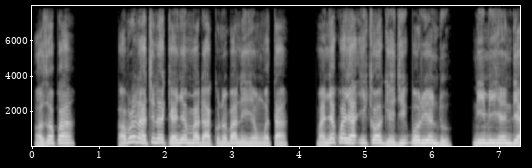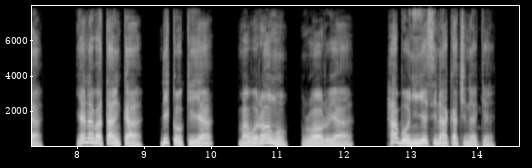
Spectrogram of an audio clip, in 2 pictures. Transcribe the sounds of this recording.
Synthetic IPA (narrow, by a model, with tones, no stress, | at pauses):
ɔ˨zɔ˦kʷa˦ | ɔ˨bʊ˦ɾʊ˦na˨t͡ʃi˦ne˦ke˨ɲe˦m̩˦ma˦da˨kʊ˨nʊ˨ba˦ni˦ɦe˦ŋ̩˦ŋʷe˦ta˦ | ma˨ɲe˦kʷa˦ja˦ʔi˦kɔ˦ɡe˨d͡ʒi˦k͡po˦ɾi˦e˦n̩˦dṵ˨ | ni˦mi˦ɦe˦n̩˦dɪ˦a̰˨ | ja˦na˨ba˨ta˦ŋ̩˨ka˦˨ | dɪ˦ko˨ke˨ja˦ | ma˨we˨ɾɔ˦ŋʊ̰˨ | ɾʊ˨ɔ˦ɾʊ˨ja˦ | ha˦bʊ˨o˨ɲi˨ɲe˦si˦na˦ka˦t͡ʃi˦ne˦kḛ˨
